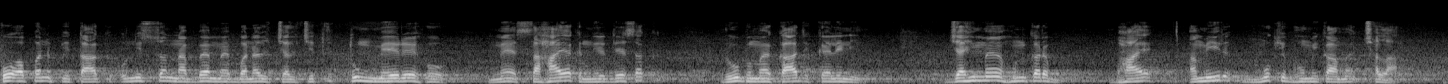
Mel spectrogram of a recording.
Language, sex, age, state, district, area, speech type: Maithili, male, 18-30, Bihar, Supaul, rural, read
